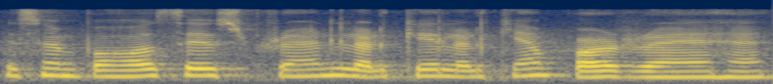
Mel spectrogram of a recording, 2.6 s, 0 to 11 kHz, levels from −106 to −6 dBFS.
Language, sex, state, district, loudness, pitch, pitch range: Hindi, female, Delhi, New Delhi, -18 LUFS, 220 Hz, 195-235 Hz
